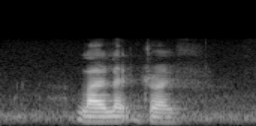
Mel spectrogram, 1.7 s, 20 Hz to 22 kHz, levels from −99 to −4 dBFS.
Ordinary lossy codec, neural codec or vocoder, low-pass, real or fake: none; none; 7.2 kHz; real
